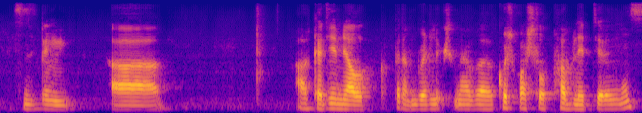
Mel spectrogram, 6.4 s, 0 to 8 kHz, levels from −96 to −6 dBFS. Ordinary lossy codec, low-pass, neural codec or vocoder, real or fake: none; 7.2 kHz; codec, 16 kHz, 2 kbps, X-Codec, HuBERT features, trained on LibriSpeech; fake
